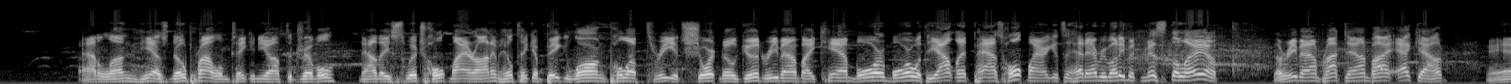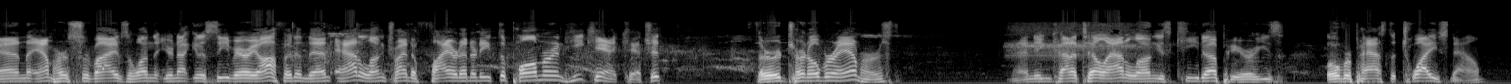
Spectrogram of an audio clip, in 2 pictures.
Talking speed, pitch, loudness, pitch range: 195 wpm, 145 Hz, -18 LUFS, 135-165 Hz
